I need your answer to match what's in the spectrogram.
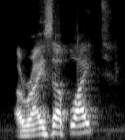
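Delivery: put-on Australian accent. Showing what Australians call making it even: Australian accent. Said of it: "As the Australians call it".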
